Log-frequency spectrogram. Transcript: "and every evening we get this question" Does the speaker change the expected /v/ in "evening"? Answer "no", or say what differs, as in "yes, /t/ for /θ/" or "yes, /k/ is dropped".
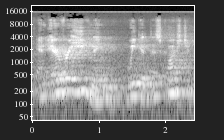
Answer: no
